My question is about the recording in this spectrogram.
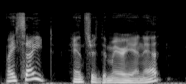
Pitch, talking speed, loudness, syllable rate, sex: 135 Hz, 160 wpm, -17 LUFS, 7.1 syllables/s, male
